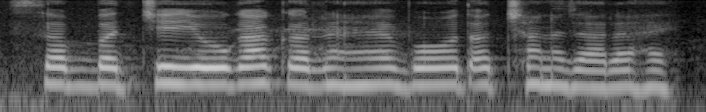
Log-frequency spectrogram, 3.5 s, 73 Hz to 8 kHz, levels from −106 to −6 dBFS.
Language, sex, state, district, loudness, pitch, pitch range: Hindi, female, Chhattisgarh, Balrampur, -38 LUFS, 230 Hz, 225-235 Hz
